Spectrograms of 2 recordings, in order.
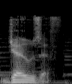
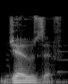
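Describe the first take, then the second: The two takes are said the same way.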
